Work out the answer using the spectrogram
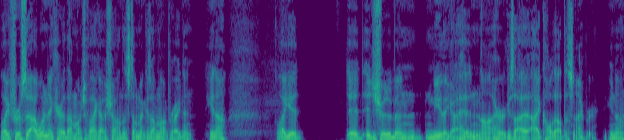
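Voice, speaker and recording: With an American accent, a man talks at a very fast pace in a fairly low voice, with ordinary pitch variation, very even loudness and a dry, close sound with no echo. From Napa, California. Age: 20s. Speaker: college student and bagpipe player activist. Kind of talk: interview answer. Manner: casual, halting.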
